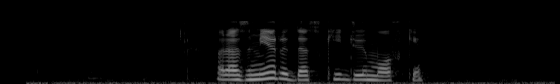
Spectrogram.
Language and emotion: Russian, neutral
